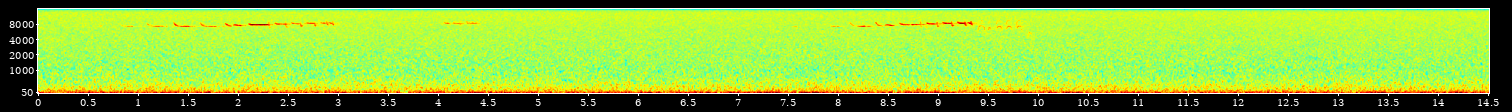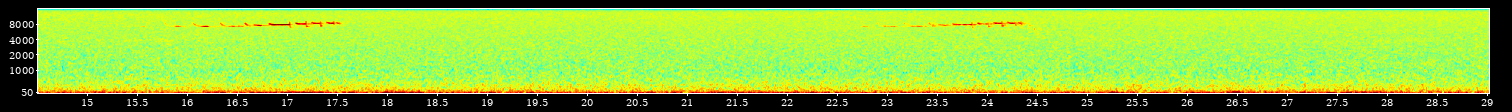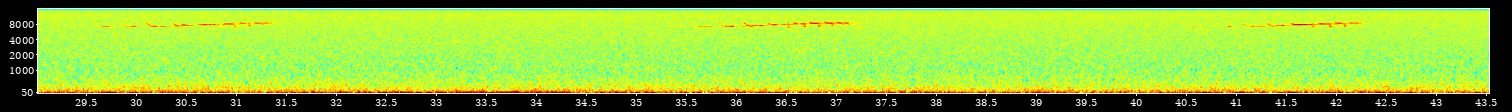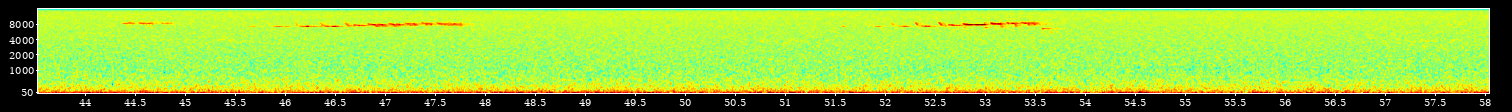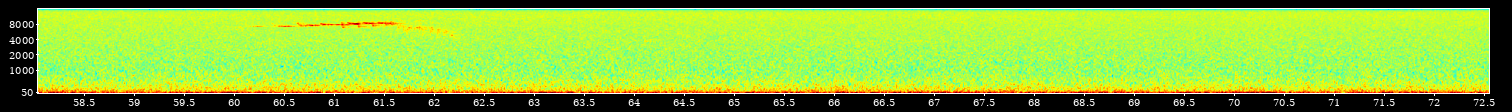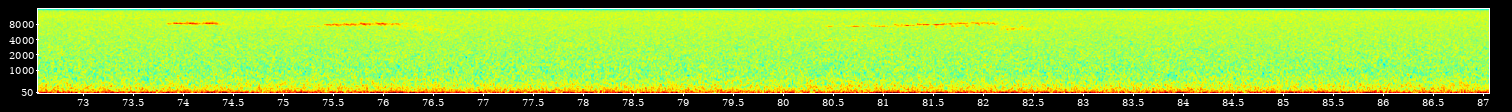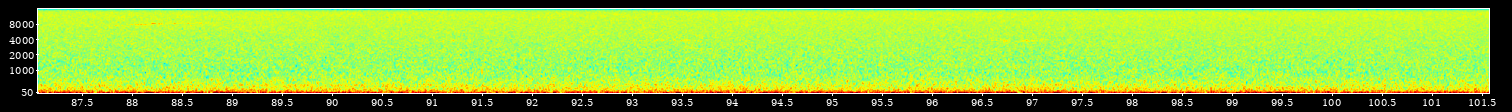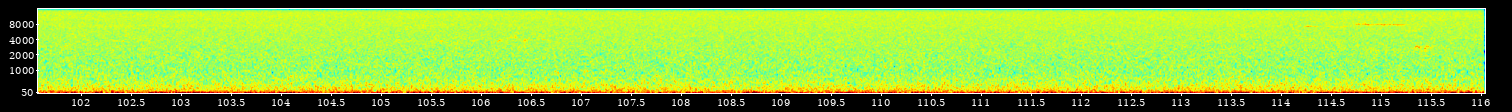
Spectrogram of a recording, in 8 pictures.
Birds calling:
Mountain Chickadee (Poecile gambeli), Golden-crowned Kinglet (Regulus satrapa), Western Tanager (Piranga ludoviciana)

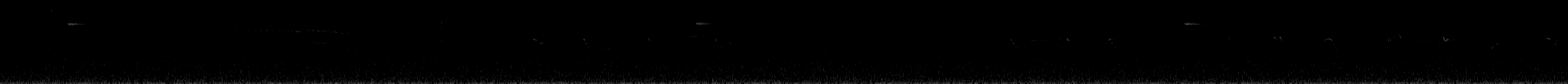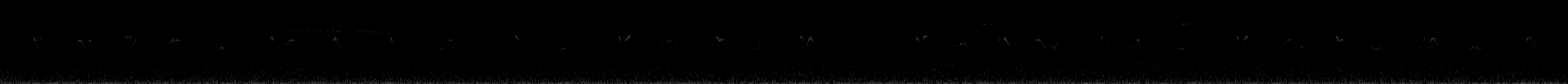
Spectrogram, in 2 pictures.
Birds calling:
Black-headed Grosbeak (Pheucticus melanocephalus), Orange-crowned Warbler (Leiothlypis celata), Pacific-slope Flycatcher (Empidonax difficilis)

